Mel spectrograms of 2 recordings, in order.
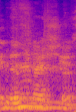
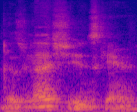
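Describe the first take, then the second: First: The compliment is said in a plain, casual tone. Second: The compliment is said in a creepy, suggestive tone.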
